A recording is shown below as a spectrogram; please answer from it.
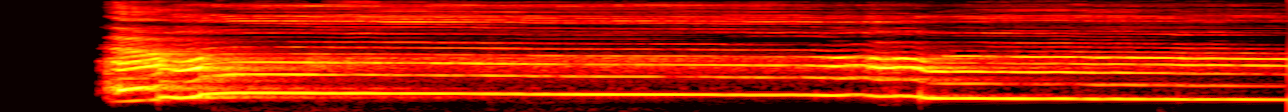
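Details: German Shepherd, a farm dog that fetches sticks from a farm pond: one long, steady, tonal howl lasting about six seconds, wavering briefly near the end and slowly falling in pitch.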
